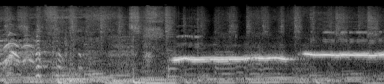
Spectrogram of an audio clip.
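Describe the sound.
A person whistles a steady tone while humming a low note underneath, the two sounds layered together in one sustained, slightly wavering performance with no talking.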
